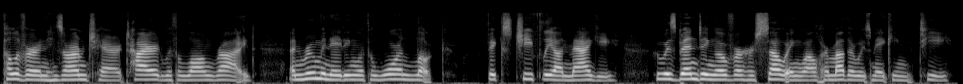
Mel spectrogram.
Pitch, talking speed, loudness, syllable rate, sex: 210 Hz, 205 wpm, -18 LUFS, 5.6 syllables/s, female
